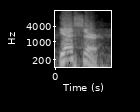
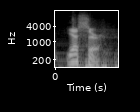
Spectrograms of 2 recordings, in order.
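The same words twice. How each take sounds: First: Snapping to attention. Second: Said in the usual way. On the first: Retold or imitated. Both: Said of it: "I snapped to it".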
